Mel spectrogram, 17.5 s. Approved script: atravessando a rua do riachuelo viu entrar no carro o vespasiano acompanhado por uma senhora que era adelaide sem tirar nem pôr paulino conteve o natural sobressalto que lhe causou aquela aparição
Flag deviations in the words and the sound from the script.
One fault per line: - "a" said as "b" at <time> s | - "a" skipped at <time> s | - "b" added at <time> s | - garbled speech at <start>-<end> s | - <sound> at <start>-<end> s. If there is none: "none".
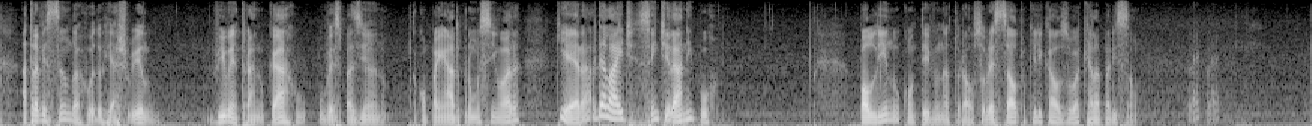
- laugh at 15.8-16.3 s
